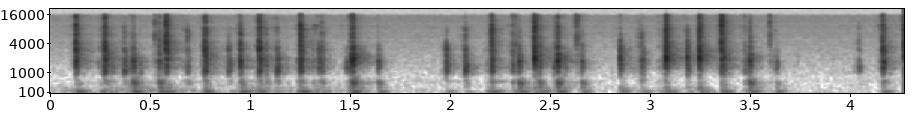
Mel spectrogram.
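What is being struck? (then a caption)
Plastic mechanical keyboard. Fingertips type rapidly on a white 60% RK61 mechanical keyboard with plastic keycaps and lubed red switches. Quick, bright, clacky keystrokes with almost no ring-out come in dense bursts. Two brief pauses break the typing before a final couple of keystrokes.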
